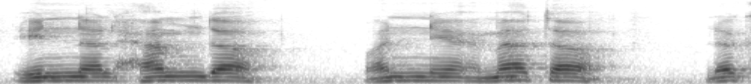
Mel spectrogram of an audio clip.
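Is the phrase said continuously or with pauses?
with pauses. There are pauses after الحمد and after والنعمة. The speaker calls it wrong. "خلافا لما يقوم به كثير من الناس"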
